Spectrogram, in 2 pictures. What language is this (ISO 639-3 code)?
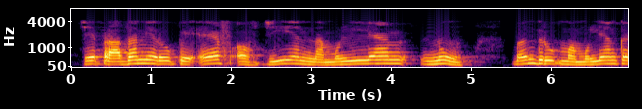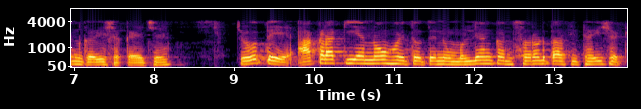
guj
